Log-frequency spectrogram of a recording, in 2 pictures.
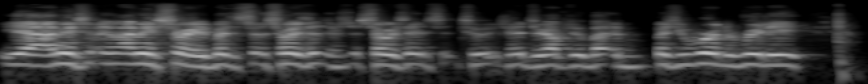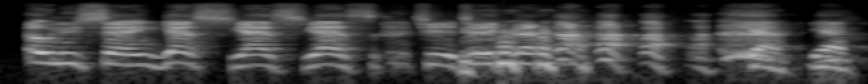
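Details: Male who says he has cluttering, telling a story with fast speech, repetitions and fillers; finding: cluttering.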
